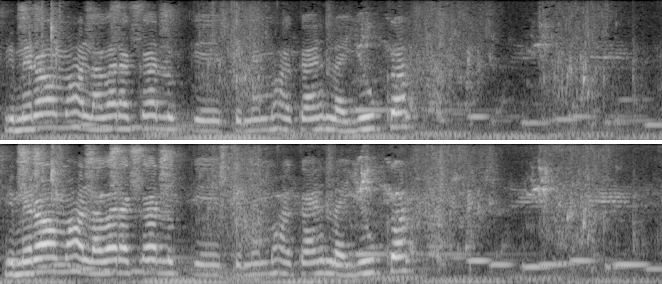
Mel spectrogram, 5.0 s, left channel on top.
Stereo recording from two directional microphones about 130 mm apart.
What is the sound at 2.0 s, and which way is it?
Speech, 10° left (ahead or behind).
